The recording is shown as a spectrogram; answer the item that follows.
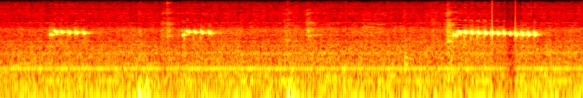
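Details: Female yellow-vented bulbul in breeding condition calls to a male with short chattering bursts of four to six notes, then a longer run of about a dozen rapid notes, over faint clicks and hum.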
